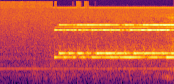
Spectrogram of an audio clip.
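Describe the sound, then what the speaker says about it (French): An old-style telephone bell rings loudly and continuously in an indoor room, starting abruptly after a brief quiet moment and sounding alone. "Téléphone! Oh oui, il y a même un téléphone."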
